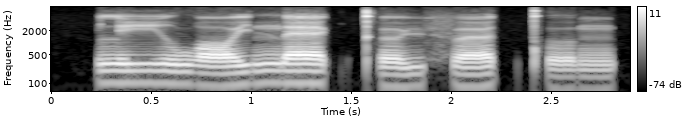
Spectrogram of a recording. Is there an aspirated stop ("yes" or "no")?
yes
